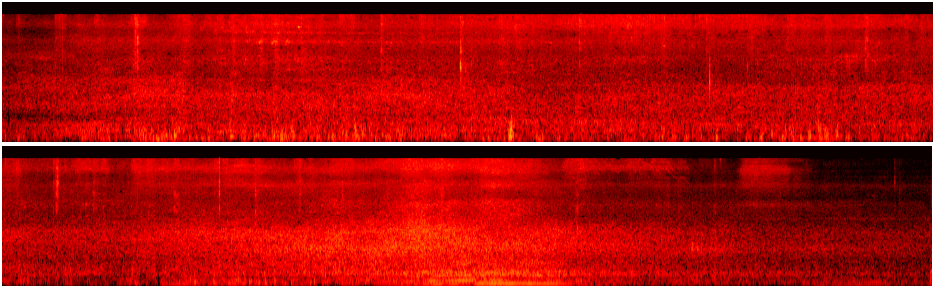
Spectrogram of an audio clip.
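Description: Street traffic noise, with one motor vehicle passing: it grows louder about two-thirds of the way through, peaks, then fades away.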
